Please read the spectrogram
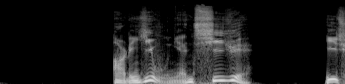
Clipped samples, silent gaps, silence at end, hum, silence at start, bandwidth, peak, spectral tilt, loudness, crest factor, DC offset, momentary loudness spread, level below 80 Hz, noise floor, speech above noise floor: under 0.1%; none; 0 s; none; 1.15 s; 17 kHz; -4 dBFS; -5 dB/octave; -17 LUFS; 14 dB; under 0.1%; 9 LU; -32 dBFS; -81 dBFS; 65 dB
